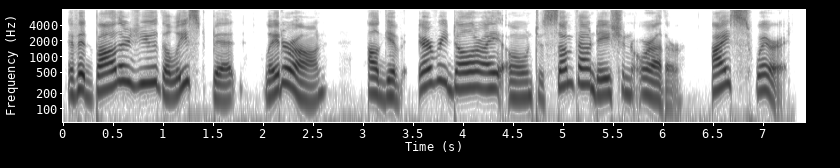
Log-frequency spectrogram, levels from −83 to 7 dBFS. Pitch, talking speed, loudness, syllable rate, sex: 220 Hz, 185 wpm, -16 LUFS, 5.1 syllables/s, female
